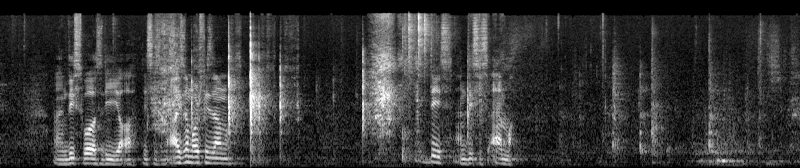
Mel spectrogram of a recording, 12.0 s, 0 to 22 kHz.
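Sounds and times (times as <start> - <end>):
chalk scratching on blackboard: 2.2 - 4.6, 5.4 - 6.3
chalk tapping on blackboard: 2.4 - 4.6.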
